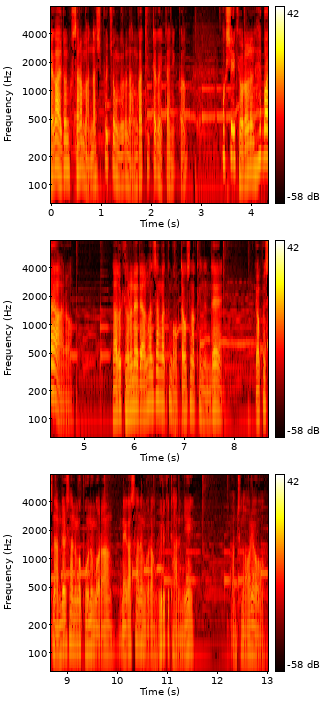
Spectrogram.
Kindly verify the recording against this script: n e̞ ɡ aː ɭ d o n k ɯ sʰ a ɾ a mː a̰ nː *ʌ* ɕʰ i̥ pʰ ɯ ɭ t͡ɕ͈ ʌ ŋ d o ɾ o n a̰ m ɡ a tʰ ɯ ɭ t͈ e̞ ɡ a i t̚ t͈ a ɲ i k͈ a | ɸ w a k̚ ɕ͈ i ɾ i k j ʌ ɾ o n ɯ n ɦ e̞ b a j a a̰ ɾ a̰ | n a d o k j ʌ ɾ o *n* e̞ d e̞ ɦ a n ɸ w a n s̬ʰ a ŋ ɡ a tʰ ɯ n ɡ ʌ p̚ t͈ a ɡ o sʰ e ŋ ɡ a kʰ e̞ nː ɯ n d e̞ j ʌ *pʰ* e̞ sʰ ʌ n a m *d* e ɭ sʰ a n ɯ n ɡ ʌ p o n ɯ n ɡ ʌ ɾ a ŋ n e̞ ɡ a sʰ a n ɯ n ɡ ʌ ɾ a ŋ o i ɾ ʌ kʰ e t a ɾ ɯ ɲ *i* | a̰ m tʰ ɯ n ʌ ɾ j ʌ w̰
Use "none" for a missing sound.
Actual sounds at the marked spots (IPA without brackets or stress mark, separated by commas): a, n, pʰ, d, i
